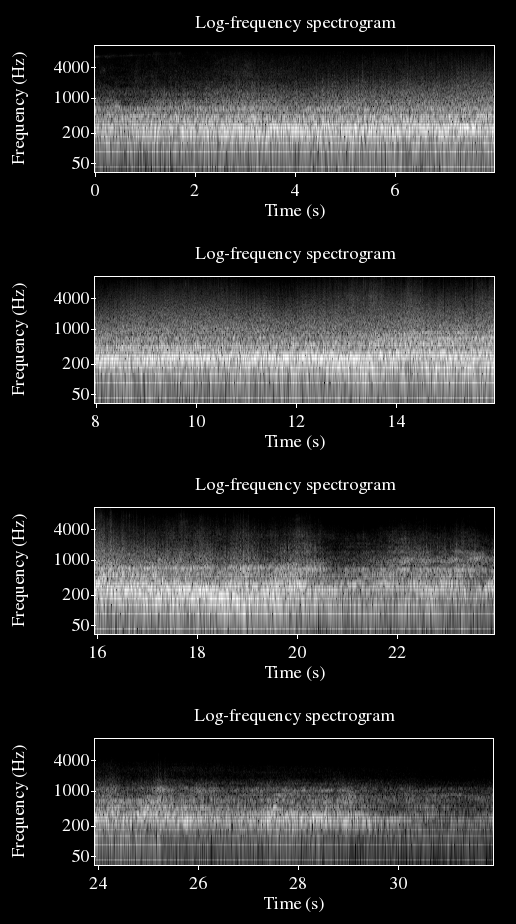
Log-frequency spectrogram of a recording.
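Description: A fixed-wing aircraft's engines running at take-off power as it departs. The steady engine sound swells to its loudest about halfway through, then fades over the last ten seconds.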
